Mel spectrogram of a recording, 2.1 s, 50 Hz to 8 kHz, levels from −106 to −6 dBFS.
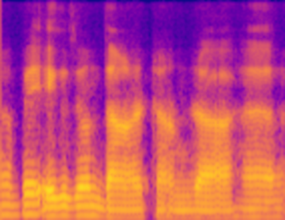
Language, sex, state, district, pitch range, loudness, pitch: Hindi, male, Delhi, New Delhi, 95-120 Hz, -19 LUFS, 105 Hz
